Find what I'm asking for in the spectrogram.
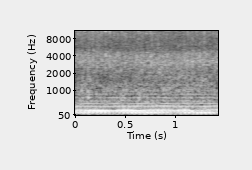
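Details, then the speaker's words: Alita 60 air pump after rebuild: steady, even low hum with a soft rush of air and no rattles or knocks, much quieter than before, with very strong output; running normally. "Oh, look at that, so much quieter. It's almost no noise. The only noise you're hearing is from the air."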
